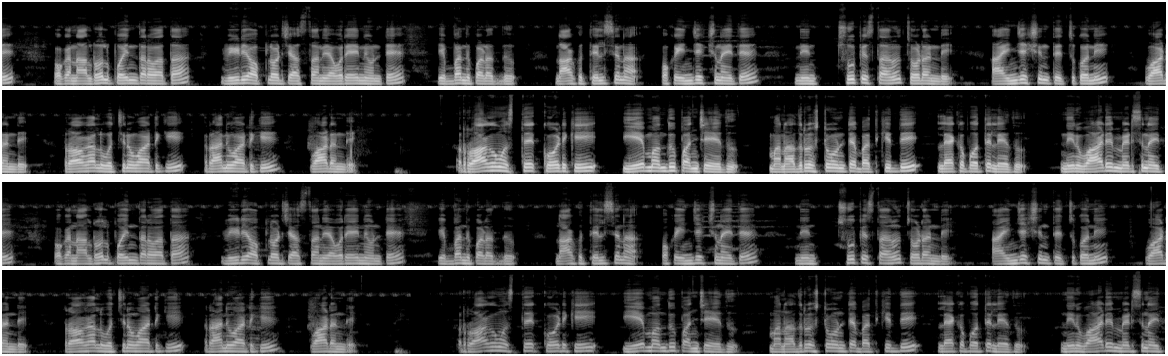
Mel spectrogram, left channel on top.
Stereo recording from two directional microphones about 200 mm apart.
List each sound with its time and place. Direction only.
0.0 s speech: 25° left (ahead or behind)
16.1 s speech: 35° left (ahead or behind)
